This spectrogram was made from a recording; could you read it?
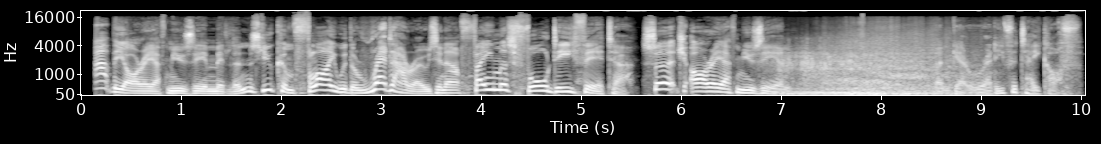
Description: The sonic ident reflected the history and longevity of the RAF – by gradually morphing the sound of a spitfire-esque plane into that of a modern fighter jet.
